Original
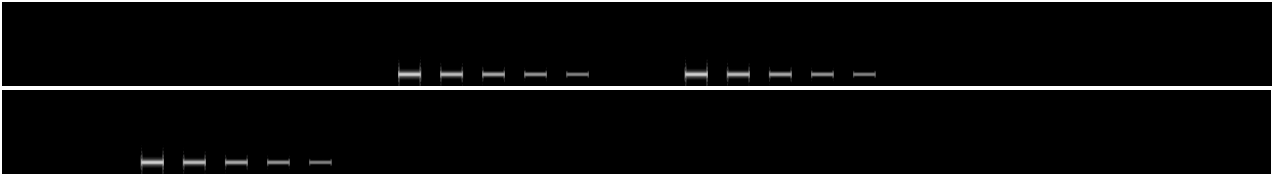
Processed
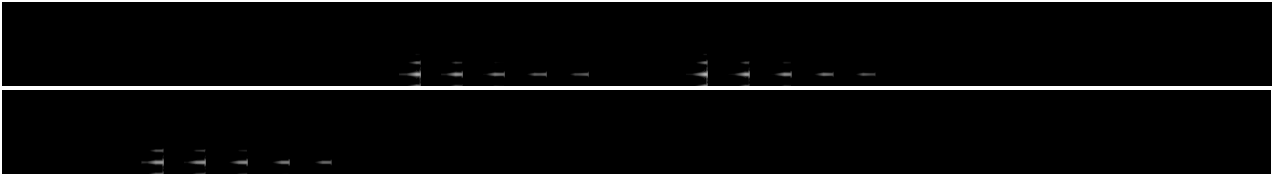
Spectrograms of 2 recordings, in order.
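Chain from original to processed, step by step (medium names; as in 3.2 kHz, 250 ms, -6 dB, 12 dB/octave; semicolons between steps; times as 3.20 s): tracing distortion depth 0.054 ms; tremolo 2.7 Hz, depth 71%; attacks held to a fixed rise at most 380 dB/s; trim -7.5 dB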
